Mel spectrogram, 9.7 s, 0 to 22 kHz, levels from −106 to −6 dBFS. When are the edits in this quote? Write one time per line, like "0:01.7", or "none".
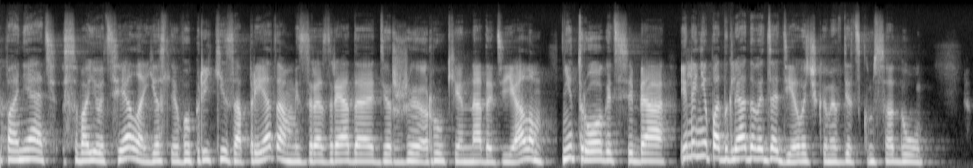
0:05.6
0:06.7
